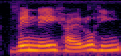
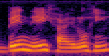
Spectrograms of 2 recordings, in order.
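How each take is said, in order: First: The first word starts with a v sound. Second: The first word starts with a b sound. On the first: "no verso anterior, nós vimos venei ha-Elohim" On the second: "Eu pronunciei benei, não venei, por causa dos sinais ansoréticos"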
